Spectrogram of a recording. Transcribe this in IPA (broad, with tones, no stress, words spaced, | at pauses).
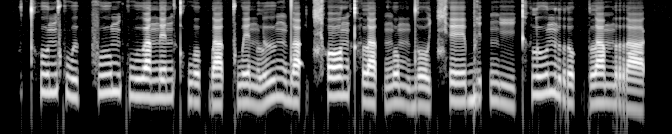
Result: tʰu˦˥n kwɯ˨˩k̚fuː˥˩mkwu˧a̯ne˦˥n kʰwo˨˩k̚la˨˩t̚kwe˨˩nlɯː˥˩ŋ da˨˩ʔt͡ɕʰɔː˥˩nkʰla˨˩t̚ŋo˨˩m doː˩˦t͡ɕʰeː˦˥bi˥˩t̚ ŋiː˨˩ kʰluː˥˩nro˨˩k̚pla˧m ra˨˩k̚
